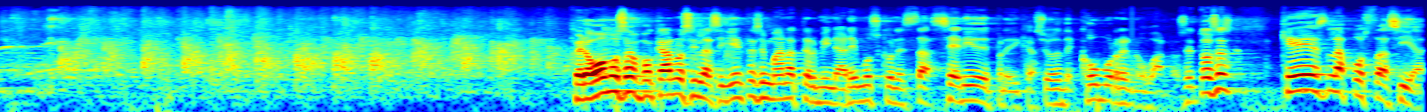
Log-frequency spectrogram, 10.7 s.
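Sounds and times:
audience applause: 0.0 - 4.8
speech: 4.4 - 10.6.

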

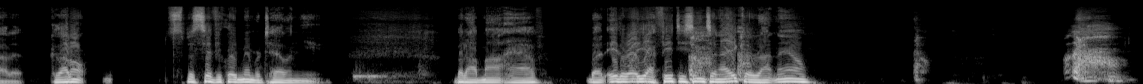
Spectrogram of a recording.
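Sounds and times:
speech: 0.5 - 3.3, 4.5 - 8.2
person coughing after a drink went down the wrong pipe: 6.9 - 7.8, 9.1 - 9.4, 10.6 - 11.4.

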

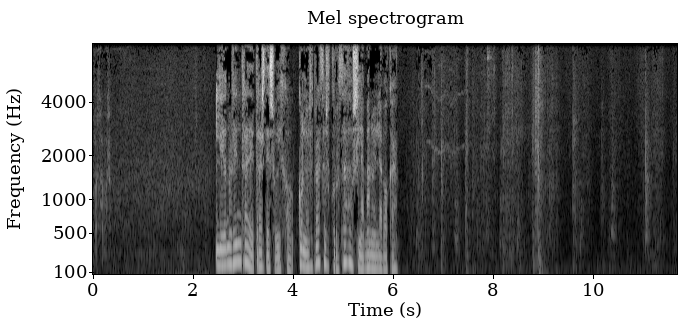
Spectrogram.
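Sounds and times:
speech: 2.4 - 6.2
door being shut: 6.4 - 9.4.

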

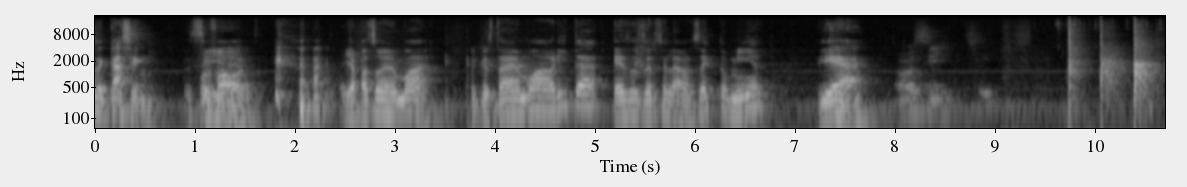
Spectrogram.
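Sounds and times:
speech: 0.0 - 8.6
hand claps: 9.6 - 10.6.

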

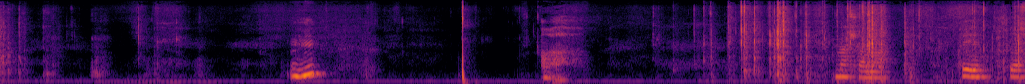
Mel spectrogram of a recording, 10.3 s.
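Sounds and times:
speech: 2.9 - 3.3, 8.5 - 9.0, 9.6 - 10.2
bar of hard chocolate being snapped apart: 4.6 - 5.4, 6.5 - 8.3.

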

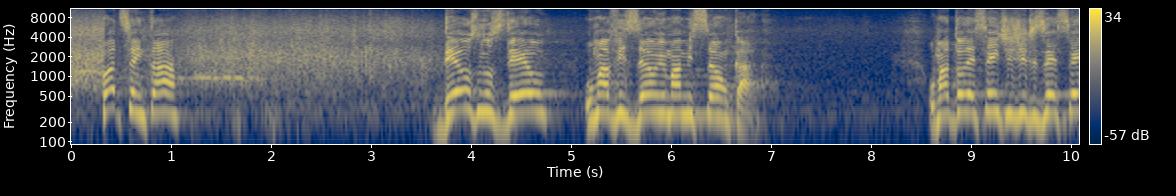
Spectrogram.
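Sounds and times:
crowd applauding: 0.0 - 3.8
speech: 0.3 - 1.3, 3.6 - 7.0, 8.6 - 10.0.

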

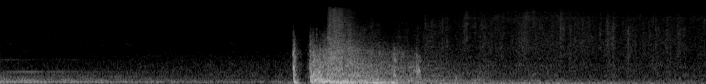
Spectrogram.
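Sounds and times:
castle gun firing at Edinburgh Castle: 2.9 - 4.9.

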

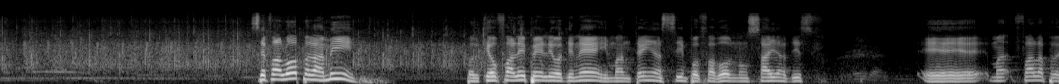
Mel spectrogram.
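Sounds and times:
audience applause: 0.0 - 7.3
speech: 2.6 - 3.8, 4.7 - 8.3, 9.2 - 10.5.

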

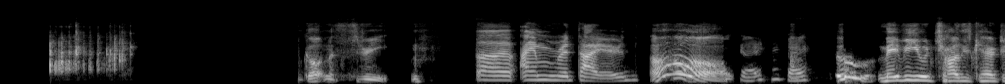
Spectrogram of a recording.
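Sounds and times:
dice rolling: 0.5 - 1.4
speech: 3.0 - 10.0.

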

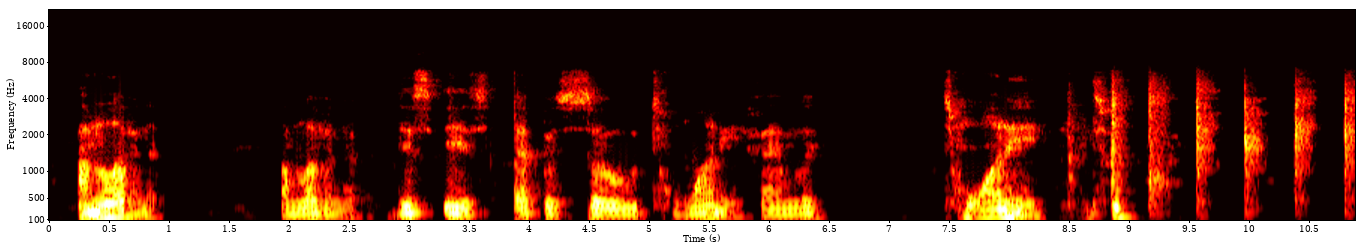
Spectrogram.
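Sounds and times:
speech: 0.2 - 1.0, 2.0 - 6.5, 7.4 - 9.1
person clapping hands: 8.5 - 10.8.

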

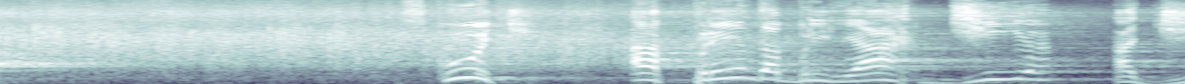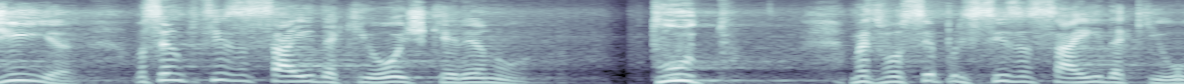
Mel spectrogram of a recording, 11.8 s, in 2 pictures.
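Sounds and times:
audience applause: 0.0 - 3.3
speech: 2.2 - 11.8.

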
